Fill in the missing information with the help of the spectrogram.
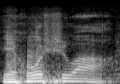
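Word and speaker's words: יהושע: പേരെന്താ ജീസസ് പോട്ടെ അപ്പോ കൃത്യമായ ഉച്ചാരണം എങ്ങനാ യഹോഷുവ യേശുക്രിസ്തു ഹല്ലേലൂയ അപ്പോ ഇത്രയൊക്കെ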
